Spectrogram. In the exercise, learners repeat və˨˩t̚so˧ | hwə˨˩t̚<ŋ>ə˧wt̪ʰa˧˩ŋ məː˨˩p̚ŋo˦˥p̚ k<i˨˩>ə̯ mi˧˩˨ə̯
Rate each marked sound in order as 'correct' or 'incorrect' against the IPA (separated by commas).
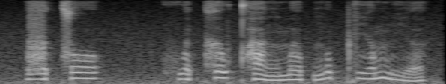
incorrect, incorrect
